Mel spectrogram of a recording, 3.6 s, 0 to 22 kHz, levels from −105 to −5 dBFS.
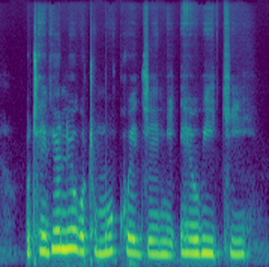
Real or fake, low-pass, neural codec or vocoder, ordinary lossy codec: fake; none; codec, 44.1 kHz, 7.8 kbps, DAC; none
